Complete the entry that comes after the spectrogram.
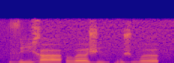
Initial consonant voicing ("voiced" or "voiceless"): voiced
